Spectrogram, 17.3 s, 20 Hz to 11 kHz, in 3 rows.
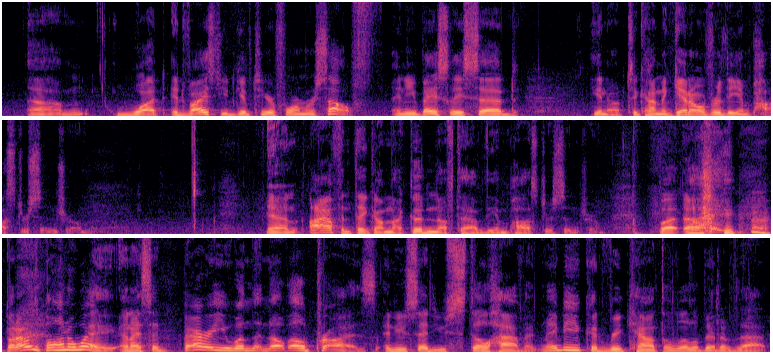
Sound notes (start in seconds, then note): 10.9 laughter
